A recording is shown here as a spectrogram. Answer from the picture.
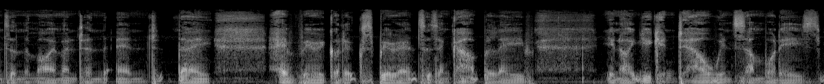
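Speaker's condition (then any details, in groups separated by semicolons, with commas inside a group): Tracheostomy and scarred vocal cord, laryngeal cysts, surgical vocal cord scarring; later surgery left voiceless eight months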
